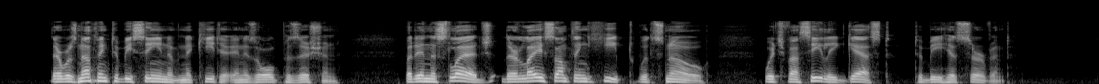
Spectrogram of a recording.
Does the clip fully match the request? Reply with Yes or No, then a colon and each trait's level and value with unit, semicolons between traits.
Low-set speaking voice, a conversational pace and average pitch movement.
Yes: low, 120 Hz; average, 165 wpm; average, 4.5 semitones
